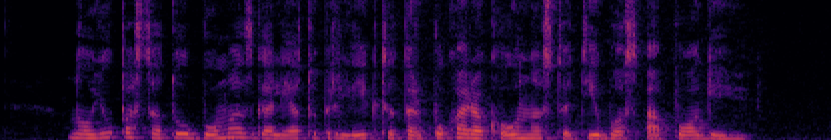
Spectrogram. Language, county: Lithuanian, Kaunas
